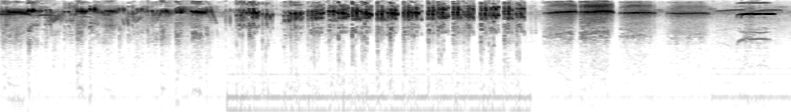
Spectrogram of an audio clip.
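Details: Swiftlets calling to lure birds into a roost: crowded, rapid high chirps and clicks fill most of the stretch, ending in several longer high buzzy notes, with a low hum beneath.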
